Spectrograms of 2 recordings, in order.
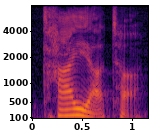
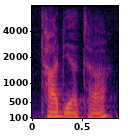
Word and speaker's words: tadyata: There's a convention, if it were a Tibetan word, it'd be pronounced te, or te, tayata. But in Sanskrit, it's tadyata.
